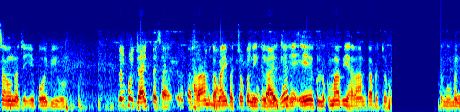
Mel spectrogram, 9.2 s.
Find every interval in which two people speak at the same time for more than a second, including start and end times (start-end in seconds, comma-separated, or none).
3.9-5.8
